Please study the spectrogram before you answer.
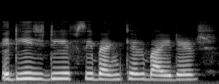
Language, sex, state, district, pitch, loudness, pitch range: Bengali, female, Tripura, West Tripura, 245 Hz, -15 LUFS, 225-260 Hz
